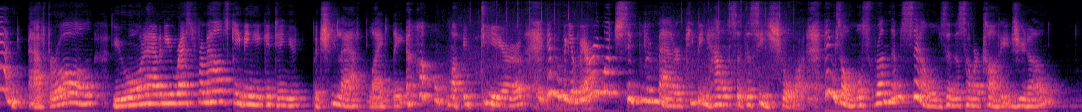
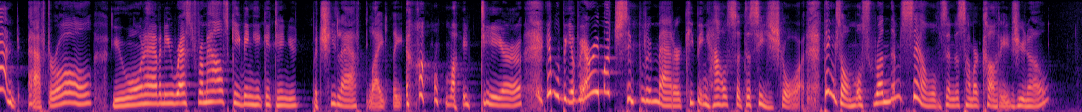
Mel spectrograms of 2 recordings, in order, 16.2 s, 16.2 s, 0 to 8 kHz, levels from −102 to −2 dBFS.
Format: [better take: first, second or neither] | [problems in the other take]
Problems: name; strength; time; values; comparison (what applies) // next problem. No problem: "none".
second | noise reduction (neural separator model SepFormer DNS4)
